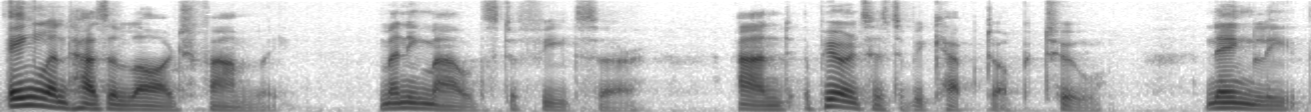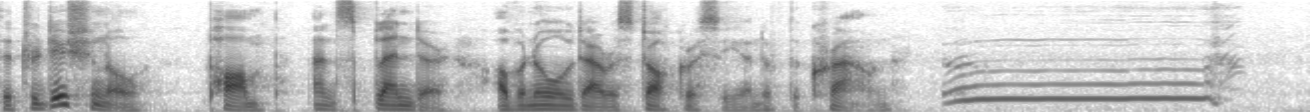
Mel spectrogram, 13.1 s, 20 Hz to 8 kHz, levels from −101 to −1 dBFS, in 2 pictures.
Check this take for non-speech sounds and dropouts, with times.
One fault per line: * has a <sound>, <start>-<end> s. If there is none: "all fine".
* has a sigh, 11.2-12.8 s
